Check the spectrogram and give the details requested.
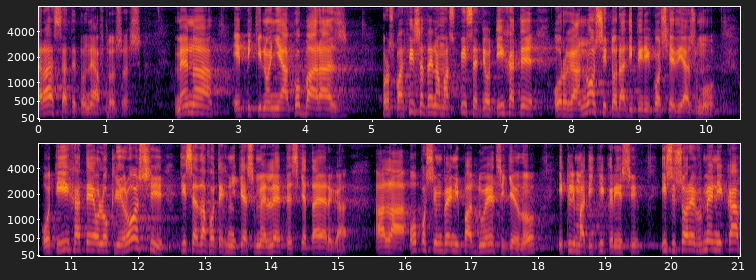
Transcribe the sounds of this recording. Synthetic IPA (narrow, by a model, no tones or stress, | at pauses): ɾɐsɐt̪e̞t̪o̞ne̞ɐ̰ft̪o̞̰sɐ̰s | mee̞nɐe̞picino̞niɐko̞bɐɾɐz | pɾo̞spɐθisɐt̪e̞nɐmɐspise̞t̪e̞o̞t̪iixɐt̪e̞o̞ɾɣɐno̞sit̪o̞nɐnd̪ipiɾiko̞sçe̞ðiɐzmo̞̰ | o̞t̪iixɐt̪e̞o̞lo̞kliɾo̞sit̪ise̞ðɐfo̞t̪e̞xnice̞zme̞le̞t̪e̞sce̞t̪ɐe̞ɾɣɐ̰ | ɐlɐo̞po̞sːiɱve̞nipɐnd̪ue̞t͡siceðo̞ | iklimɐt̪icikɾisiː | siso̞ɾe̞vme̞nikɐ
